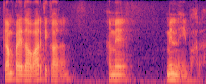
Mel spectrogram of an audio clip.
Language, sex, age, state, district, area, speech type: Urdu, male, 18-30, Bihar, Gaya, urban, spontaneous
